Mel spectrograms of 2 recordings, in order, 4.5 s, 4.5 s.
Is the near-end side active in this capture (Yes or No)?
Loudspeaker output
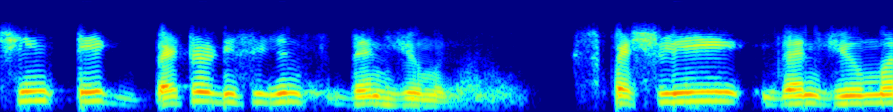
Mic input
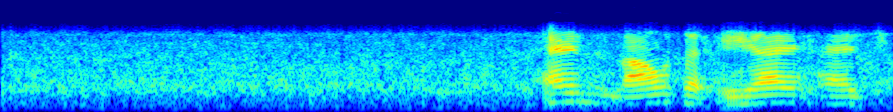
Yes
